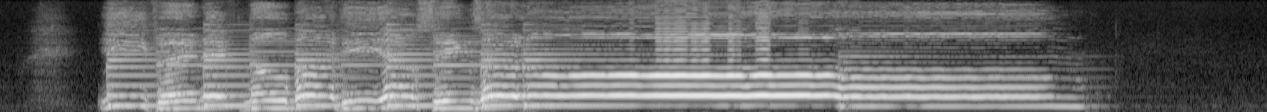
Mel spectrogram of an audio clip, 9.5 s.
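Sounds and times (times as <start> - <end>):
tenor singing: 0.8 - 8.3.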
